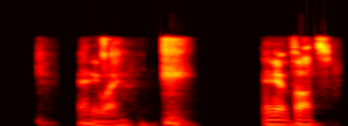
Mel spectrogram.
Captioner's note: cough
